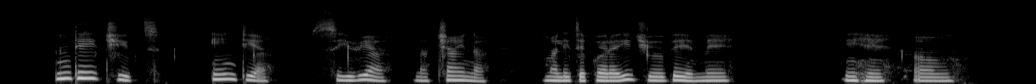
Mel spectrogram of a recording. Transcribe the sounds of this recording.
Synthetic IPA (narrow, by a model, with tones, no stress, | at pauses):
n̩˦dɪ˦i˦d͡ʒi˨pt | i˦n̩˦di˨a˨ | si˨ɾi˦a˨ | na˨t͡ʃa˦ɪ˦na˨ | ma˨li˨te˨kʷe˨ɾe˨i˦d͡ʒi˨o˦be˦e˨me˦ | i˦ɦe˦ɔ˦mʊ˦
